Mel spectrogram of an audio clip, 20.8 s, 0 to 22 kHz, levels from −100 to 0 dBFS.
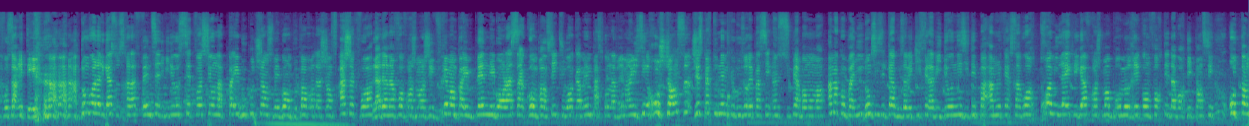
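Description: Channel delay (comb filtering) runs through the whole clip. The sound is rough and slightly doubled from start to finish. One channel arrives late, by roughly 20 ms, and the two channels are then summed to mono. Whatever both channels share cancels at evenly spaced frequencies. The lowest notch sits somewhere around 20 Hz, and further notches follow at regular intervals up the spectrum. Because the delay never changes, the notches stay fixed, and the colouration does not move.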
